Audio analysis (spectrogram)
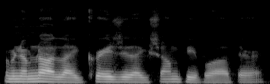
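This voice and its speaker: A man in his forties from Hawaii, a tattoo artist and swimmer, talking in a relaxed, easygoing way as the guest, outdoors after a swim. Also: mid-range voice, moderate pace, clear, resonant tone, no room sound, studio quality. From Hawaii, Oahu. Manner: relaxed, even-toned, filler-heavy. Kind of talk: casual outdoor interview.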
